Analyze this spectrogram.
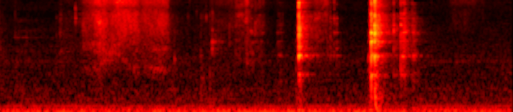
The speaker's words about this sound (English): Okay. I'm shuffling my tiles here.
